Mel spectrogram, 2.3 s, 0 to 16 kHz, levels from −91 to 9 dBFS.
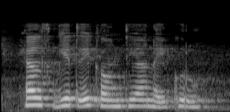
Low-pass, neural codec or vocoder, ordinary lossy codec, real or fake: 7.2 kHz; codec, 16 kHz, 16 kbps, FreqCodec, larger model; none; fake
